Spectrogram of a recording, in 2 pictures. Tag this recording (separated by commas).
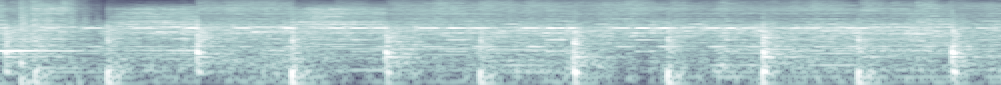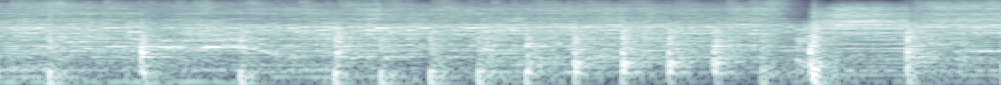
Music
